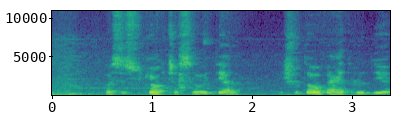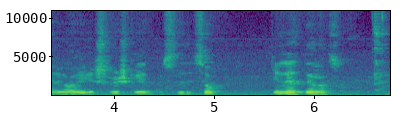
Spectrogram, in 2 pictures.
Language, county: Lithuanian, Kaunas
